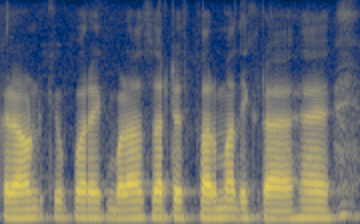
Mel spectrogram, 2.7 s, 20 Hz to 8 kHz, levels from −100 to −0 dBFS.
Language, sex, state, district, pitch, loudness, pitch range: Hindi, male, Jharkhand, Garhwa, 115 Hz, -19 LUFS, 110-115 Hz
